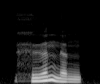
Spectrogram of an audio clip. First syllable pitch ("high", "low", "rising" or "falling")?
rising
